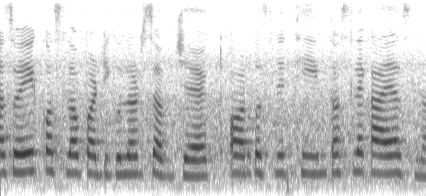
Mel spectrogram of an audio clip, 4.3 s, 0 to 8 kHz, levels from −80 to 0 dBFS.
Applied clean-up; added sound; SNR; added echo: none; none; none; none.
